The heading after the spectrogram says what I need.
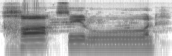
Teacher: سین میں سیٹی کی آواز پیدا کرنی ہے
